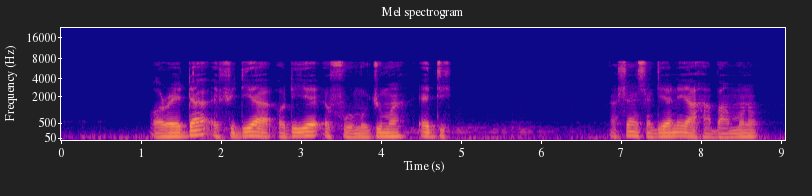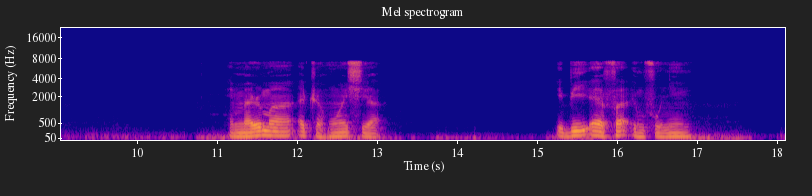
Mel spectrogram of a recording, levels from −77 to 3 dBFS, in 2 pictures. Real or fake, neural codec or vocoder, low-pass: real; none; 7.2 kHz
